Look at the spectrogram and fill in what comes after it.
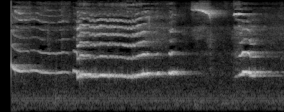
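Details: Chinese rural dog, a pet, whining as if trying to talk out of craving. It gives long, steady, whistle-like whines that dip slightly and hold level, with a brief higher squeak in a quiet room.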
